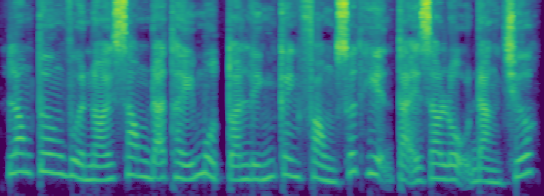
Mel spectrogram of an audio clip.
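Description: A woman reading a story aloud in a steady, even narration. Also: mid-range voice, fairly quick, no echo, clean studio sound. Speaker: audiobook narrator.

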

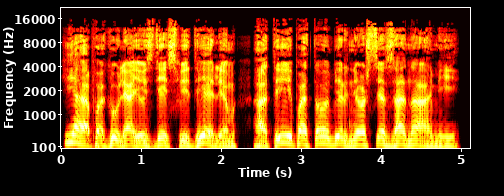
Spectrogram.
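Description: A man voicing a fussy, stubborn old grandmother in an audiobook, with a drawn-out pleading lilt. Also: medium pitch, very animated, fairly bright tone, no echo, clean studio sound, voice pushed down.

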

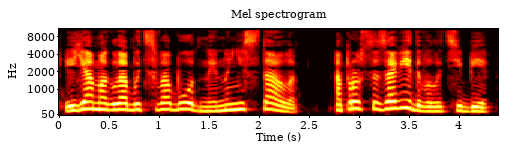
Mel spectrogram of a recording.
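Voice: mid-range voice, moderate pace, dry recording, studio quality, voice pushed up, lightly acted. A reader voicing a loyal young woman who pleads with and consoles a weeping friend in an audiobook. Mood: consoling. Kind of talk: audiobook reading.

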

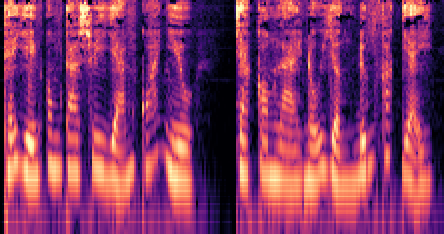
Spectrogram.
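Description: A woman narrating a storybook in a steady, dramatic reading style. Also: fairly low pitch, moderate pace, slightly rough, no room sound, studio quality.

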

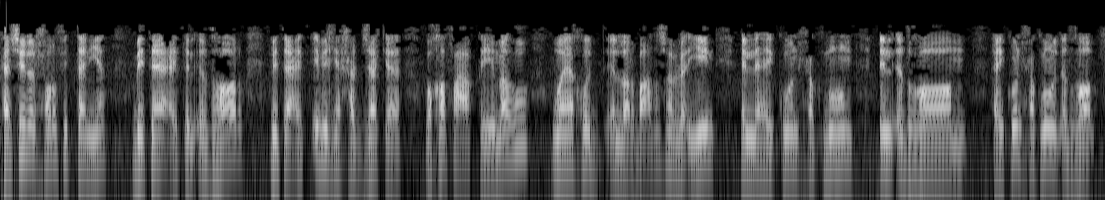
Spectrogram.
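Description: Slightly high and fast, the man's voice comes through a muffled recording. He speaks with an Egyptian Arabic accent, casually teaching Quran recitation rules and asking listeners rhetorical questions.

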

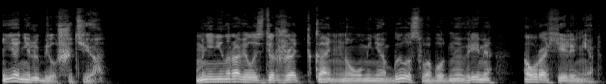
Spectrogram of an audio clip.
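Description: A man reading a novel aloud in the first person, with measured, steady storytelling. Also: deep voice. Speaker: audiobook narrator.

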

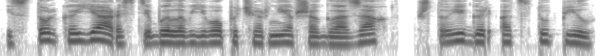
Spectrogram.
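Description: A man reading an audiobook in a steady, even scripted narration. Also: a little high, normal speed, dry recording, clean studio sound.

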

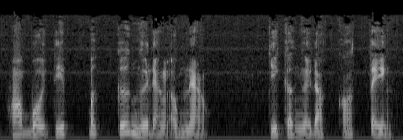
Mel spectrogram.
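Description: Animated male audiobook narrator. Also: lowish voice, fairly quick. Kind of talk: storytelling narration.

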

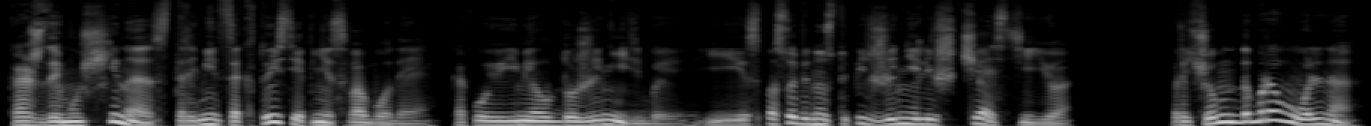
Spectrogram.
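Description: A man voicing a calm middle-aged father who speaks in a dry, monotone way. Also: mid-range voice, moderate pace, dry recording.

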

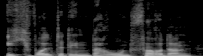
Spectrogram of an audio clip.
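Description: A low-voiced man plays a young house tutor who speaks quietly and politely, modest and even-tempered, in a radio reading. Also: normal speed.

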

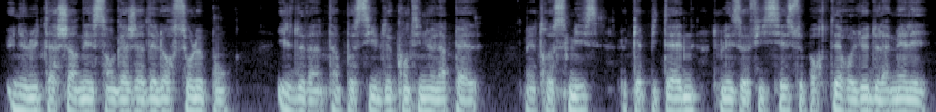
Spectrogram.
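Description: Man, audiobook narrator, low voice, dark mellow tone, measured, dramatic. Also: level tone, slightly rough. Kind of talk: audiobook reading of a novel.

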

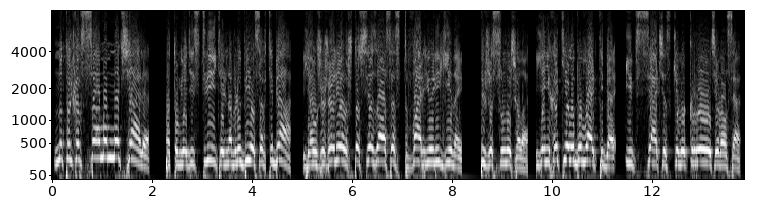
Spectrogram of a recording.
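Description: A woman's voice: mid-range voice, moderate pace, dry recording, natural voice, poor audio. Woman doing a desperate pleading husband voice, begging, urgent, dry sound.

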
